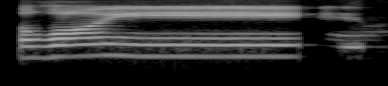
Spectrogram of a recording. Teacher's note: जुबान की जड़ को तालु की तरफ बुलंद करते हुए मोटी आवाज में पढ़ेंगे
